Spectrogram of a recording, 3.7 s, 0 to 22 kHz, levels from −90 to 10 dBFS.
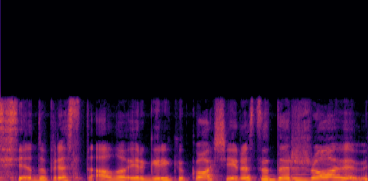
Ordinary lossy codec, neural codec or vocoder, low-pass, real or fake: Opus, 64 kbps; none; 9.9 kHz; real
